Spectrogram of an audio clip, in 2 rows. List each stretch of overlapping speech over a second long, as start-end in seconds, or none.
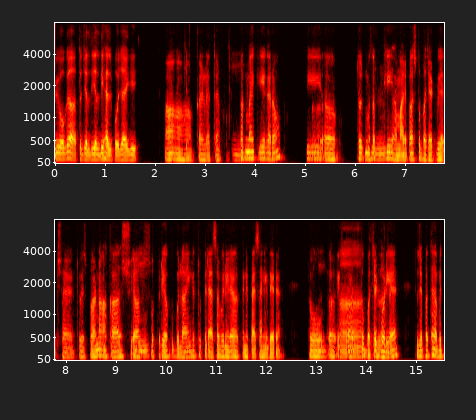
12.9-14.5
